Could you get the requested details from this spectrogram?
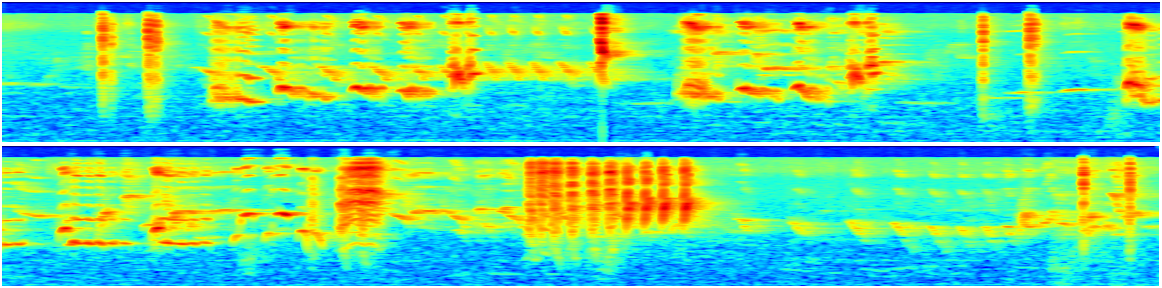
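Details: Oriental magpie-robin delivering dense chattering and squawky phrases, harsh buzzy bursts alternating with short whistled notes, in clusters separated by brief pauses, ending with a rattling buzz and a few thin whistles.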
